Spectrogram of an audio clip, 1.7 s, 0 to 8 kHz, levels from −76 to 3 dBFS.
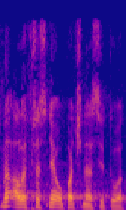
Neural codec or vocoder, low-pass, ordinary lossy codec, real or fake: none; 7.2 kHz; MP3, 48 kbps; real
